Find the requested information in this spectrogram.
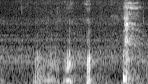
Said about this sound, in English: Excuse me. That's my Ami, my doggy.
